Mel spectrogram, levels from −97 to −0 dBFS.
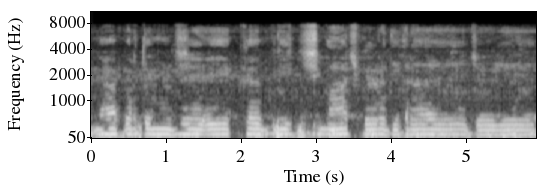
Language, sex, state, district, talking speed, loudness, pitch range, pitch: Hindi, male, Bihar, Patna, 140 wpm, -16 LUFS, 130-135 Hz, 130 Hz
